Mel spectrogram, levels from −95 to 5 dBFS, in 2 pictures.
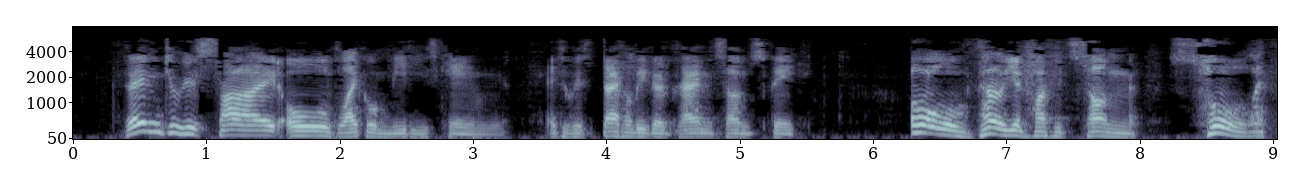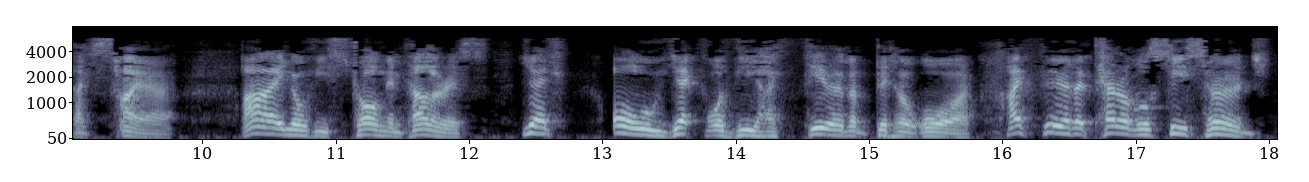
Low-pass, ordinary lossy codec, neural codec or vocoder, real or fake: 7.2 kHz; MP3, 24 kbps; codec, 44.1 kHz, 3.4 kbps, Pupu-Codec; fake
